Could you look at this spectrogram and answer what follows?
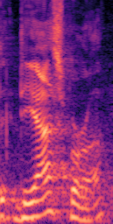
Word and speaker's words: diaspora: my cup of coffee and honor the actual pronunciation of the word was diaspora and he got it and the thing is it's a compound word DIA spora and the word literally meant from or through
